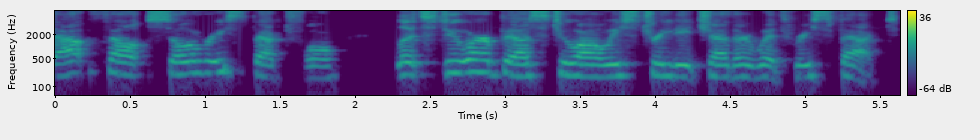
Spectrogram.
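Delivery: plain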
